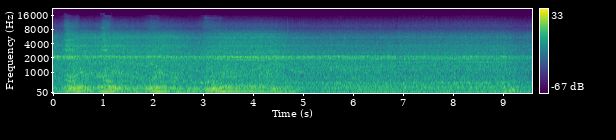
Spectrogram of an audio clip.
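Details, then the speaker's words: Toyota 1UZ V8 in an FJ40 Land Cruiser barn find, warming up after injectors were freed: a couple of throttle blips, then a steady, smooth, even idle with no ticking or misfire. Normal running. "we'll get you some blanks but that's sounding good that sounds real good"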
